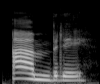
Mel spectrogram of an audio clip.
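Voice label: "hambre", Spanish, slow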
